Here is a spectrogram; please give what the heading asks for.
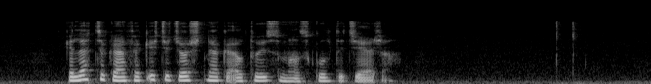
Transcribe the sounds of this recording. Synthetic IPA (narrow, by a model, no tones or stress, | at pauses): ɛlɛht̪ɾɪkanfɛkːɪht͡ʃɪt͡ɕœʃt̪næːkaʔa̰wt̪ʰujsʊmhanskʊlt̪ət͡ɕḛːɹa̰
